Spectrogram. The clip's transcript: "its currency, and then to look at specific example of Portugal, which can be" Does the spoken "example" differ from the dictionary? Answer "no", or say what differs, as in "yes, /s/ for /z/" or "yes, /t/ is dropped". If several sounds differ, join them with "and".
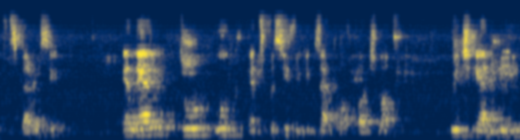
no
